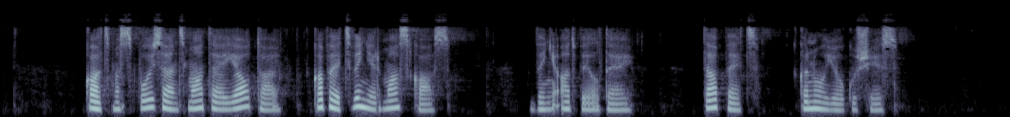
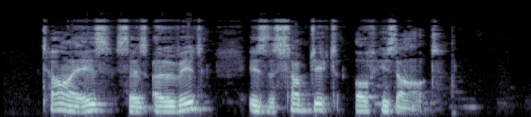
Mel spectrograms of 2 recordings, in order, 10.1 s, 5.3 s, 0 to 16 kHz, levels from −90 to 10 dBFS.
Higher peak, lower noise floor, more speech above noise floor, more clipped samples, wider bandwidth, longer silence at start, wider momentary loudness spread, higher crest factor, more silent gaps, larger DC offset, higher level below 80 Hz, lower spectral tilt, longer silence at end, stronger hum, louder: about the same, 0 dBFS vs 0 dBFS; first, -82 dBFS vs -67 dBFS; first, 59 dB vs 52 dB; neither; about the same, 9.6 kHz vs 9.6 kHz; first, 0.85 s vs 0.45 s; about the same, 11 LU vs 11 LU; first, 24 dB vs 14 dB; neither; neither; second, -66 dBFS vs -56 dBFS; about the same, -4.5 dB/octave vs -4 dB/octave; first, 1.15 s vs 0.9 s; neither; second, -24 LUFS vs -14 LUFS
